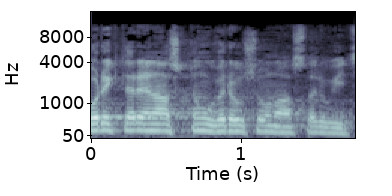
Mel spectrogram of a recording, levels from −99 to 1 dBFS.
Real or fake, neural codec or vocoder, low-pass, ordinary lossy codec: real; none; 14.4 kHz; MP3, 48 kbps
